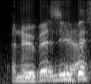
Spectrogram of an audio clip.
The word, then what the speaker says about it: Anubis: Since we last met, you've left Pinnacle and set up your own business, Anubis, is that the correct pronunciation? – Anubis, yeah.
